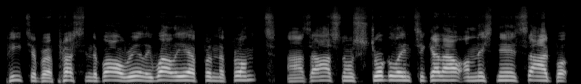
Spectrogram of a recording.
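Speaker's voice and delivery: steady running commentary on a Peterborough press; live play-by-play. Acted. Streamer calling the match for his live chat, easy play-by-play. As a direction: call the foul and free kick as they come.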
